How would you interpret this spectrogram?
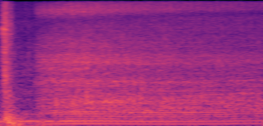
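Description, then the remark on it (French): A car engine idles steadily, a low constant hum with a brief louder burst at the very start, continuing evenly without any voices; the car Lupin stops at the top of rue Raynouard before giving the driver an address. “Puis, il arrête une voiture et donne une adresse au chauffeur.”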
